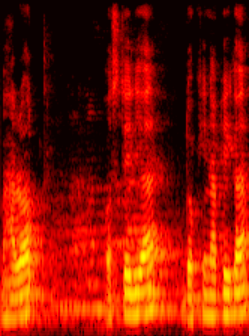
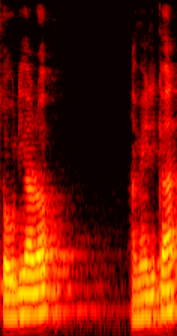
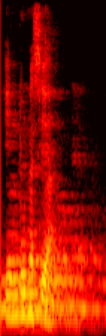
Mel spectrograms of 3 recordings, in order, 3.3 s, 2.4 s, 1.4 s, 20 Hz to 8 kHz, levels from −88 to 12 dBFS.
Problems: continuous background conversations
